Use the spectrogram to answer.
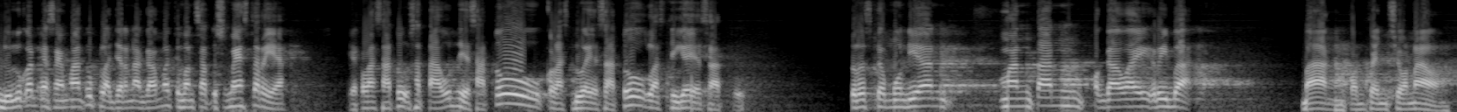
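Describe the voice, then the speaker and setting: A man, giving a casual mosque talk full of anecdotes and acted-out dialogue. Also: big-room sound. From Indonesia. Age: 40s. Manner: lively storytelling, acts out quoted dialogue with jumps in pitch. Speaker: preacher. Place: mosque hall.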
